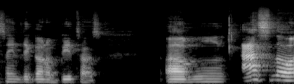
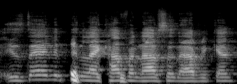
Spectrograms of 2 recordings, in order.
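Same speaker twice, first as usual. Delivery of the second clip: higher, laughing retelling of the question; amused disbelief; 4 semitones higher than usual. Real, not acted. Host rereading viewer's claim to the stream, amused. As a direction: repeat it still chuckling.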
